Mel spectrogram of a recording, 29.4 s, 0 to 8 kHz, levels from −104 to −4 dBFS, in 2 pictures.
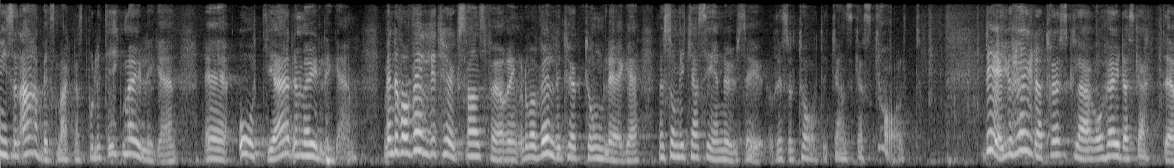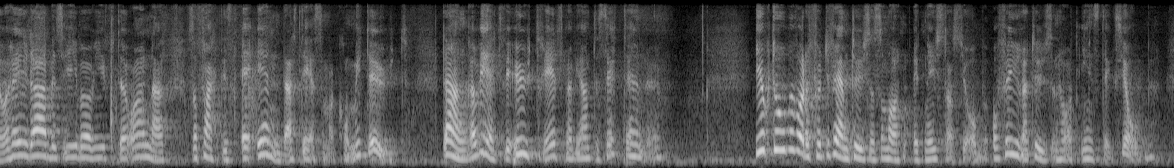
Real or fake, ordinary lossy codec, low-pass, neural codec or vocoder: fake; none; 7.2 kHz; vocoder, 44.1 kHz, 128 mel bands, Pupu-Vocoder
